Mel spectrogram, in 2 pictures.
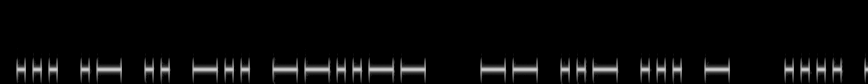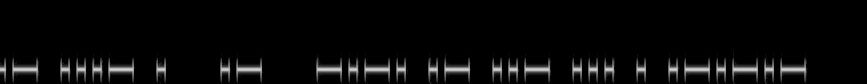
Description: Morse code, heard as a keyed tone, about 15 wpm, 700 Hz. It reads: SAID, MUST HAVE A CAUSE.
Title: Sentences from Top 1000 Words - Review Part 1 - 15wpm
